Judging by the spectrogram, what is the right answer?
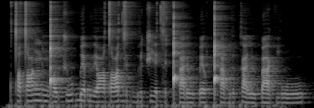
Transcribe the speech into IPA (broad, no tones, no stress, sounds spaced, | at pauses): tˤ ʏ tˤ ʉ ŋ͡m ɘ ŋ͡ǃ ɔ w t͡ʃ u o̯ ɡ͡b ɛ ɓ ʉ e̯ w a tˤ ɛ o̯ d͡z ɘ ɡ͡b ʏ t͡ʃ i e̯ t͡s ɘ ǃʰ a ɾ ʏ w ɓ ɛ o̯ ǃʰ a b ɘ k a l ʉ ɓ a k i w u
